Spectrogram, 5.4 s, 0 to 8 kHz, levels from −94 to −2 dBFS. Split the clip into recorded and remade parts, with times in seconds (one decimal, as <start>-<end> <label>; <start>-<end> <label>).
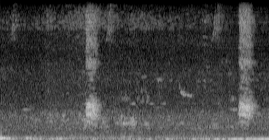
0.0-4.3 recorded; 4.3-5.4 remade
